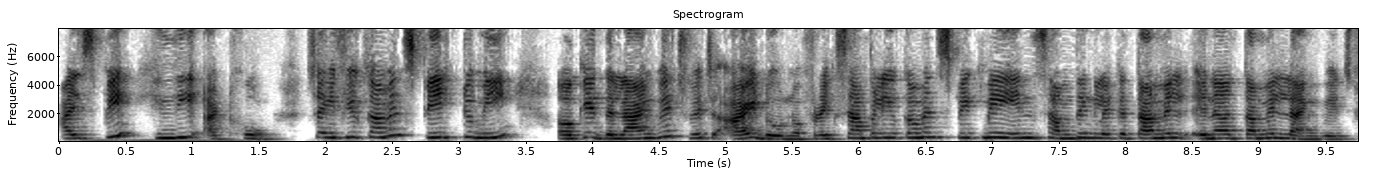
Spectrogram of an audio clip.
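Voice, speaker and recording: High-voiced teacher woman. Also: normal speed. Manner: repetitive, addresses children directly, asks questions. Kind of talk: recorded school computer lesson.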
